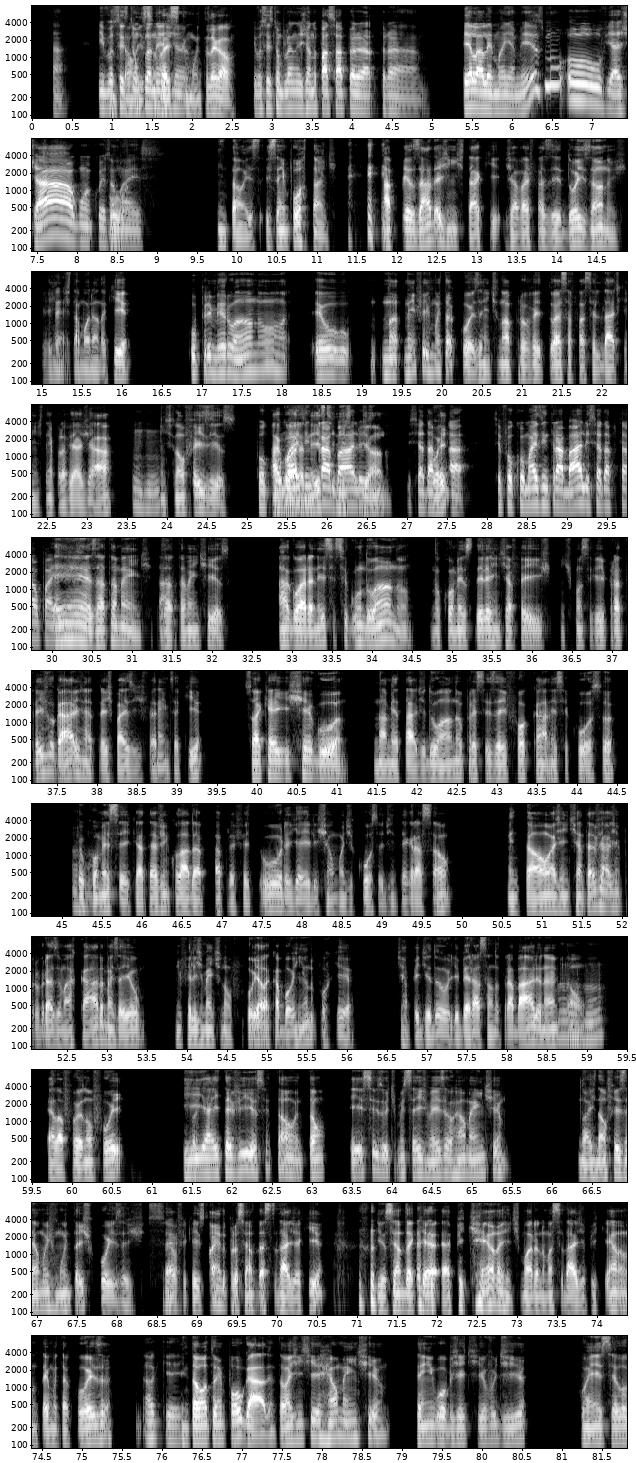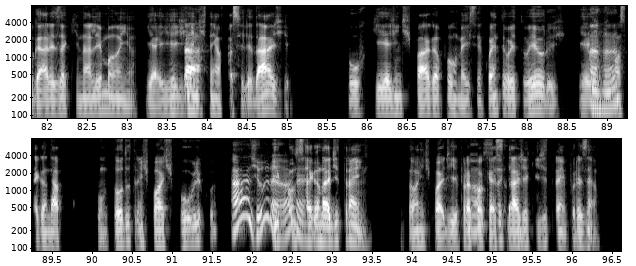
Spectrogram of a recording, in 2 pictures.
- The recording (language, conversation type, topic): Portuguese, advice, Como posso equilibrar melhor as atividades de lazer e o descanso nos fins de semana?
- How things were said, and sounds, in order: laugh; laugh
